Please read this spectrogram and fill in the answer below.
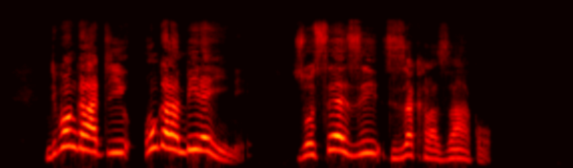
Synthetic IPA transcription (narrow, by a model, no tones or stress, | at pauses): ndipɔŋɡatiuŋɡalambiɾɛiːnɛ̰ | z̥ɔnsɛzizizakʰalazaːkɔ̰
